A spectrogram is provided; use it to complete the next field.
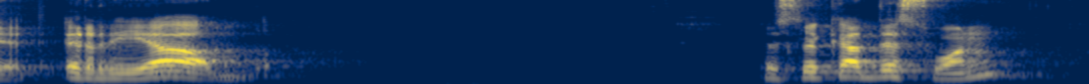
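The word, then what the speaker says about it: الرياض: Since this is a sun letter, I replace il with ir. And then ri, ri. Remember, the ri is doubled. So ri, yad, riyad, which is Riyadh.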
